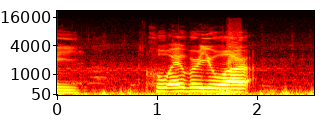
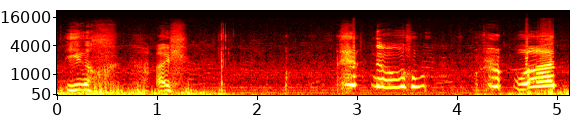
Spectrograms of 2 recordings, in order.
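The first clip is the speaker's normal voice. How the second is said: crying laugh; 3 dB louder than usual. Real, not acted. Overwhelmed by the donation.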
